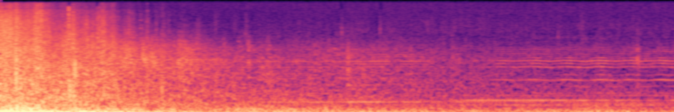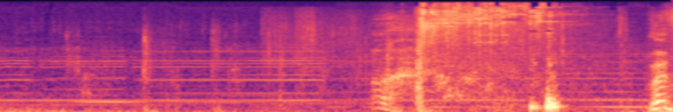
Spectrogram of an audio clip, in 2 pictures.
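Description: In a Harry Potter video game, a Confringo blasting spell goes off as a loud booming explosion that decays into a long rumbling tail. Sharp clattering game effects and a voice follow.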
